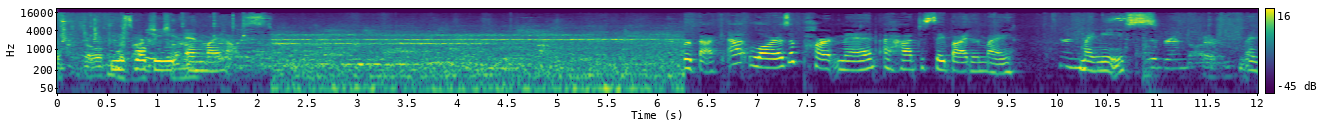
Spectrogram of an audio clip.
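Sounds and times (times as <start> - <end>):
subway train rumble: 0.7 - 7.8
high squeal of train wheels: 1.9 - 6.4.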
